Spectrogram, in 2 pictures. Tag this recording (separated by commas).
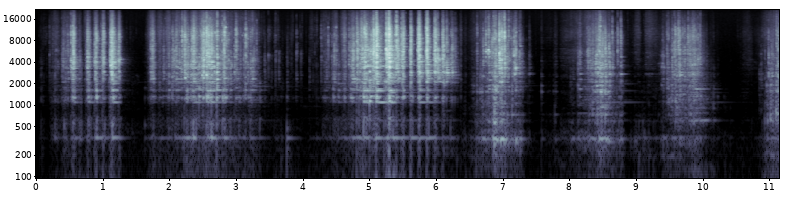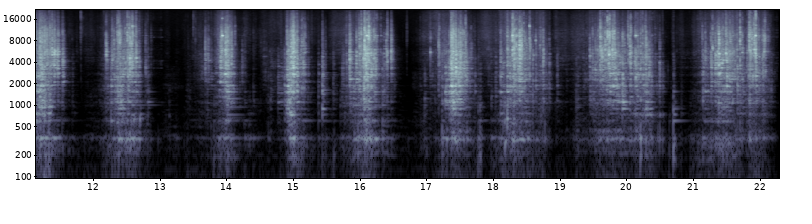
Rattle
